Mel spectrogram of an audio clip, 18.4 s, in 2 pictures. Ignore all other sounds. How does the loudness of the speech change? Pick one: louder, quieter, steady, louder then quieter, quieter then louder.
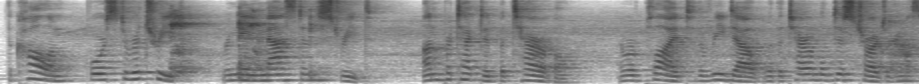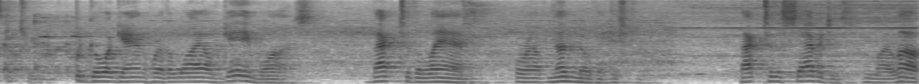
steady.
